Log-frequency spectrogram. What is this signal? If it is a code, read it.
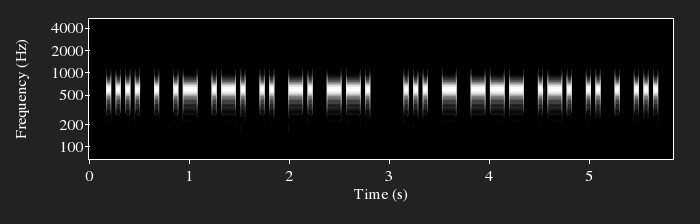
Morse code, heard as a keyed tone, about 25 wpm, 600 Hz. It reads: HEARING STORIES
